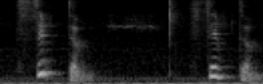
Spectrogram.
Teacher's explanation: two syllables and we stress the first one and it's also a noun symptom.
